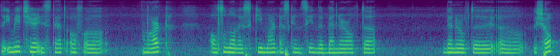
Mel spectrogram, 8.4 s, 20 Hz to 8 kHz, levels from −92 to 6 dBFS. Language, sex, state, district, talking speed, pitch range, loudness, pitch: English, female, Nagaland, Dimapur, 180 wpm, 205-225 Hz, -17 LUFS, 220 Hz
